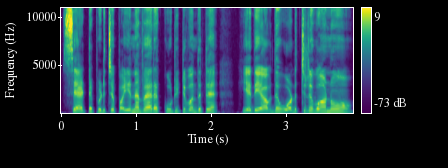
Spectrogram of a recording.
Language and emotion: Tamil, fearful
